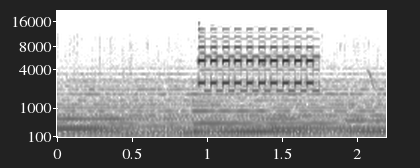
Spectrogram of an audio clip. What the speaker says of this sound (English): Oh, stop ringing!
